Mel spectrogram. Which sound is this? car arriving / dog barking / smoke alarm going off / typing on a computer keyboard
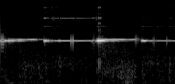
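smoke alarm going off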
